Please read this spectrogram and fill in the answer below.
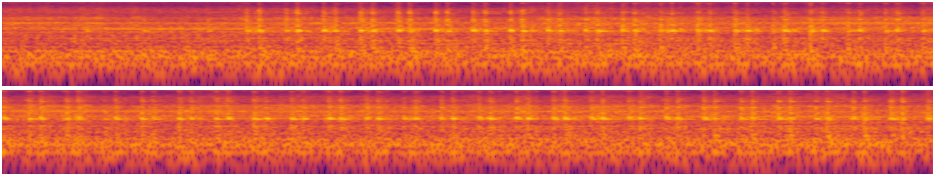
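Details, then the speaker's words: South Bend lathe after a slipping leather headstock belt was replaced with a new, narrower, shorter serpentine belt. Steady motor hum with a regular chunk about twice a second, a rattle from the back gear. Owner plans to disassemble and investigate. "sounds like i might need a i'm gonna have to pull this back apart and investigate a little more"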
